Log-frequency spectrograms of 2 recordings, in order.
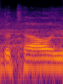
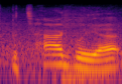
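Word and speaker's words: Battaglia: This one chipped off the boards and Battalia will go back to get it. If you're saying, "No, that's Betaglia." Then, well, yes, it is, but I pronounce it the Italian way.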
